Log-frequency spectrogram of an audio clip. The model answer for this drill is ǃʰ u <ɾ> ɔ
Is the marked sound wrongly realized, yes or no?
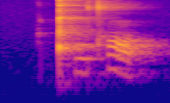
yes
